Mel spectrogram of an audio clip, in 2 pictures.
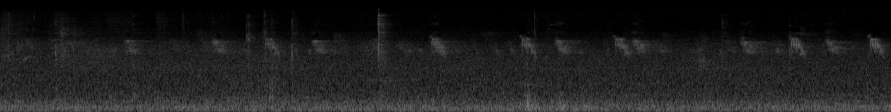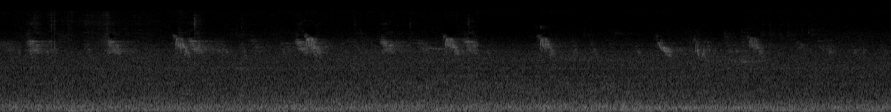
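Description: Small birds chirping, short high chirps that drop in pitch, about one or two a second, over a steady low background rumble.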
